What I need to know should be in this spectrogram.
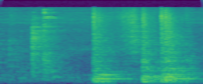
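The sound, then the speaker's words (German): A cooking pot of water boiling for spaghetti is lifted off the stove with a few metallic clatters and scrapes, some ringing briefly, in short bursts of moderate loudness. “jetzt kocht es schon ein bisschen. Jetzt will ich den Topf abnehmen.”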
